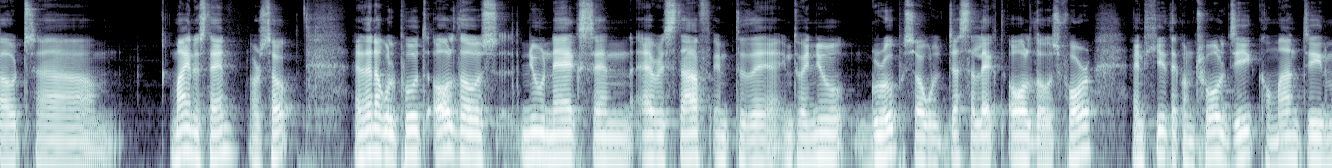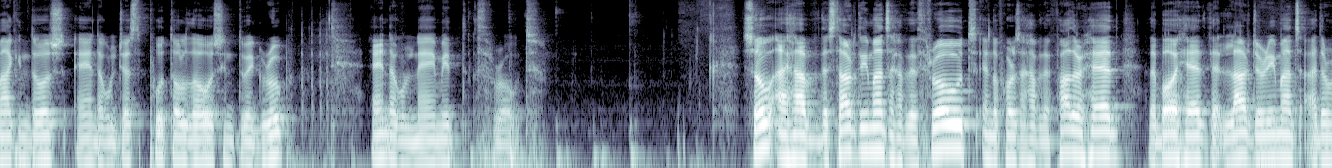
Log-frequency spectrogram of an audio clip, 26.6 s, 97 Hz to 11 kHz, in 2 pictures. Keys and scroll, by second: 13.4 super+g, 17.8-19.7 typing.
